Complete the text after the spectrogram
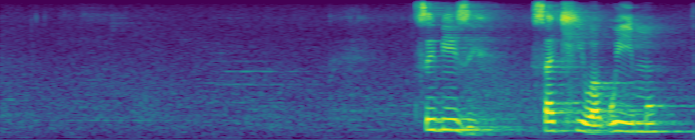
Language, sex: Xhosa, female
